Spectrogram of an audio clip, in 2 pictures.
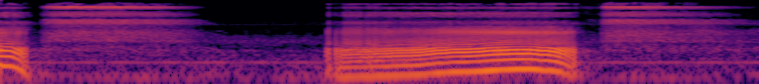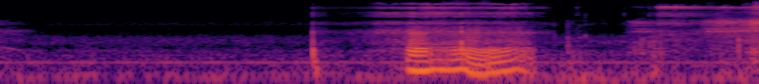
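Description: A pug snores loudly, each rasping breath a low, harsh rumble rising and falling like a chainsaw.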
